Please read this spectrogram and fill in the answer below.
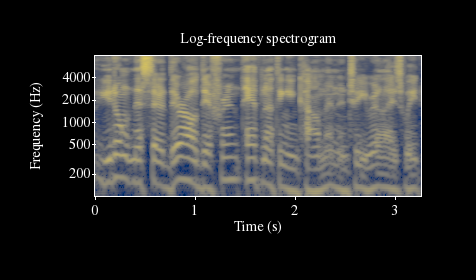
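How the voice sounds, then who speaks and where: In an American accent, a man talks with a somewhat breathy voice. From US East Coast, Baltimore, Maryland. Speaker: relationship coach. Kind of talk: podcast interview. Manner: halting, many self-corrections.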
